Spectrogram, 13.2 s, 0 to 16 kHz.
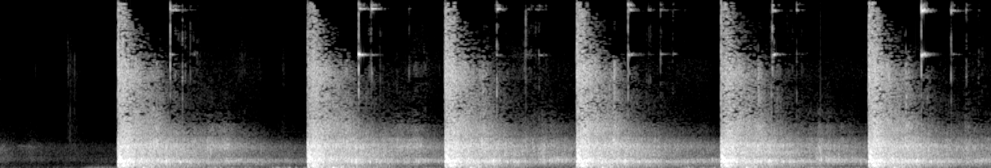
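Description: Six single shots from an AR-15 rifle, fired one at a time about two seconds apart, each sharp crack followed by a long echo that fades over a couple of seconds.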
